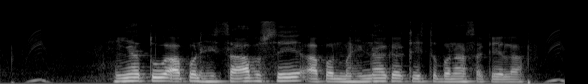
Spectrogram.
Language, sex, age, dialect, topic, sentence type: Bhojpuri, male, 25-30, Western, banking, statement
